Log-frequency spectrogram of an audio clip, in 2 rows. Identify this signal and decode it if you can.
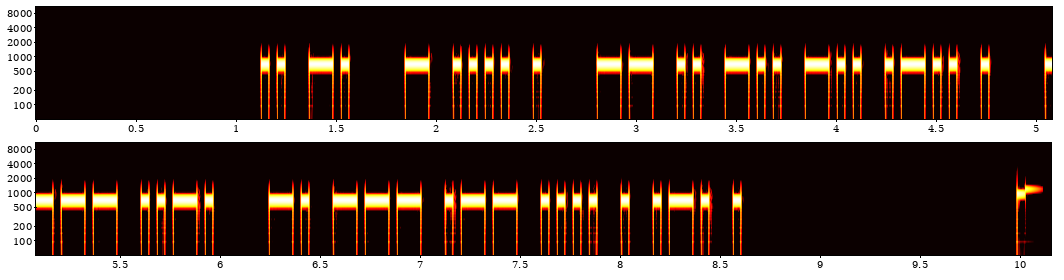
Morse code, heard as a keyed tone, about 30 wpm, 700 Hz. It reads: IN THE MIDDLE OF NOWHERE
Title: Sets of 5 Words Encore 30wpm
